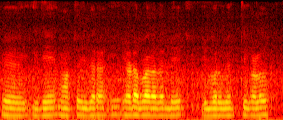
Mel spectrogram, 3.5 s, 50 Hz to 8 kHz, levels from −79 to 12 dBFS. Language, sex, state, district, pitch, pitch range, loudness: Kannada, male, Karnataka, Koppal, 130 Hz, 130-135 Hz, -18 LUFS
